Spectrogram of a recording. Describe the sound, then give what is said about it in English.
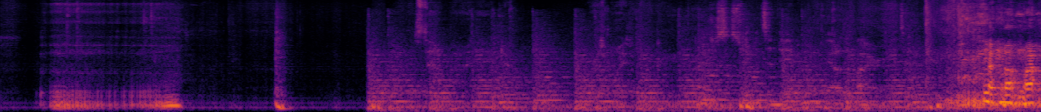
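A voice makes a low, rough growl in imitation of a bear, in a few bursts separated by short pauses, then a longer, louder stretch of vocal growling and grumbling. “Stop the bear. Growling so at poke the bear.”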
